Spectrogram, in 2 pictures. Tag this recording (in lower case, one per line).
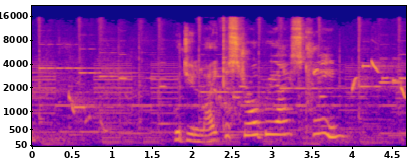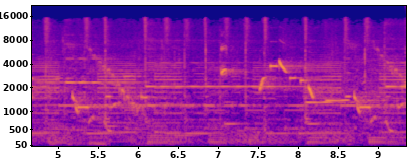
ice cream van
